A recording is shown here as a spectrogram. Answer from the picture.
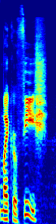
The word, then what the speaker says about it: microfiche: But if you're looking at microfiche, then... – Fish. – That's how it's pronounced.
